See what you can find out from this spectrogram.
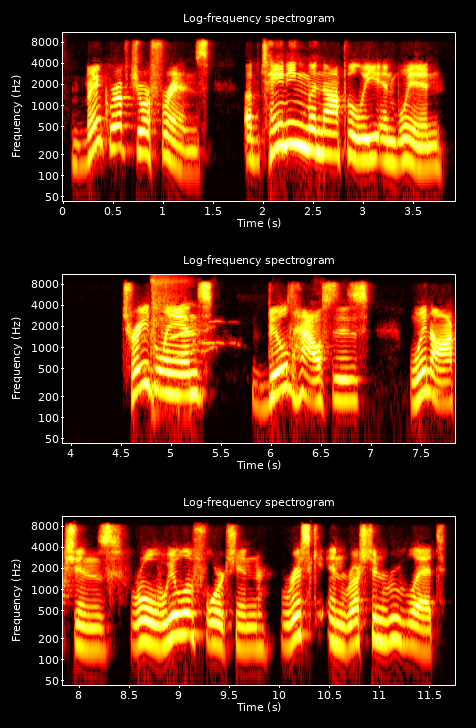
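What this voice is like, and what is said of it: Put-on Russian accent. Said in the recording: “Can you read this in a Russian accent?”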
